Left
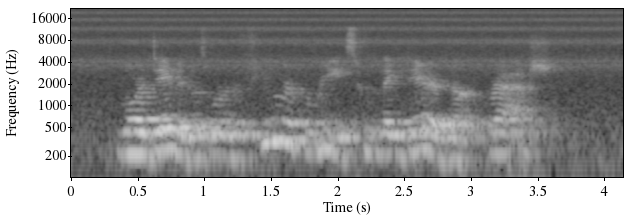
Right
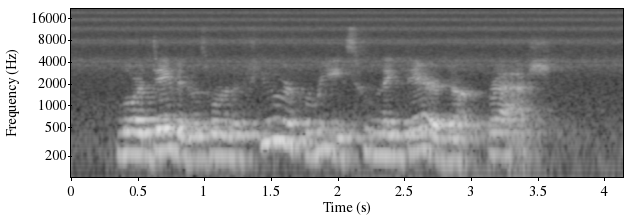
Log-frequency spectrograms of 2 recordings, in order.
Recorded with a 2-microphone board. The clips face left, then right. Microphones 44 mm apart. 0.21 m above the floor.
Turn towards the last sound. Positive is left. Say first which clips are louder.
# right 3 dB
turn(degrees=-40)  # may be behind; listen again after turning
